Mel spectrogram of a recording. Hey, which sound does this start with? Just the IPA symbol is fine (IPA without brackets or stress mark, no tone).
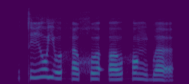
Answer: t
